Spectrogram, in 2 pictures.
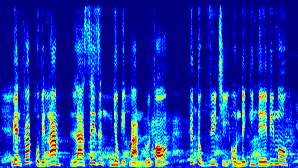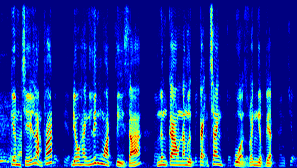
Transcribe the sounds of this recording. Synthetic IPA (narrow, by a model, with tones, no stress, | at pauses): ɓi˧˩ənfaː˦˥p̚ku˧˩vi˨˩ət̚naː˧m | laː˨˩sə˧jzɨ̰˧˨ŋɲi˨˩əwki˨˩k̚ɓaː˧˩nɗo˨˦jfɔ˨˦t̪i˦˥əp̚t̪ʊ˨˩k͡p̚zwi˧t͡ɕi˨˩ʔo˧˩nɗḭ̈˧˨ŋ̟kï˧ŋ̟t̪e˨˦vḭ˧˥mo˧ki˧˩əmt͡ɕe˨˦la̰ː˧˨mfaː˦˥t̚ɗi˨˩əwɦa˨˩jŋ̟lï˧ŋ̟ɦwaː˨˩t̚t̪i˧˩zaː˨˦ | nə˧nkaː˧wna˧ŋlɨ˨˩kːa̰˧˨jŋ̟t͡ɕa˧jŋ̟ku˧˩əzwa˧jŋ̟ŋi˨˩əp̚vi˨˩ət̚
